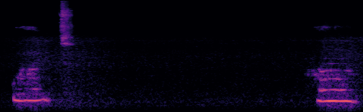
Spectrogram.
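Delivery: high, hushed, baffled question; stunned reaction. Retold or imitated. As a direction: squeak it softly in disbelief. Acts stunned reaction to wife.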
